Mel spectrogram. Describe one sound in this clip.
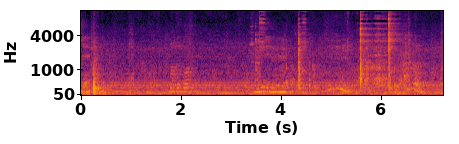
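A fork and knife scrape and clink against a metal plate.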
